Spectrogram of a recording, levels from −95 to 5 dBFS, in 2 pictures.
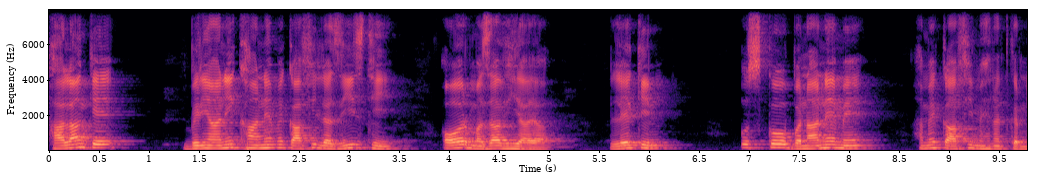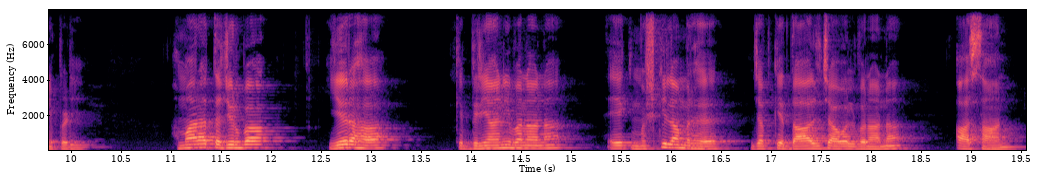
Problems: none marked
